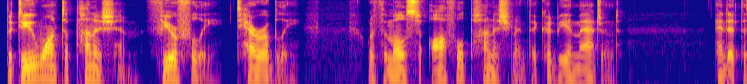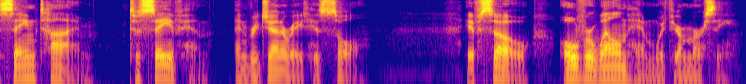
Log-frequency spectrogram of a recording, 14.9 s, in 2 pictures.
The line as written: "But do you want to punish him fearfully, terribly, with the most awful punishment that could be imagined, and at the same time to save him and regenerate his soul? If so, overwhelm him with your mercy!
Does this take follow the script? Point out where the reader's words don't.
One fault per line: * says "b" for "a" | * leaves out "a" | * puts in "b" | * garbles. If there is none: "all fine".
all fine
